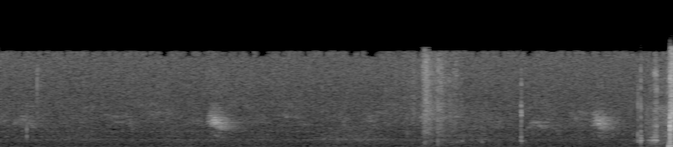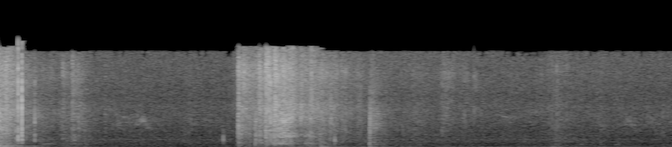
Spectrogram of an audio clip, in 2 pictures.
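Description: A few faint, short, high single bird chirps. About four and a half seconds in comes a sharp loud knock, and around six seconds a second-long burst of rustling, like leaves and twigs brushing past the camera or wings flapping.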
